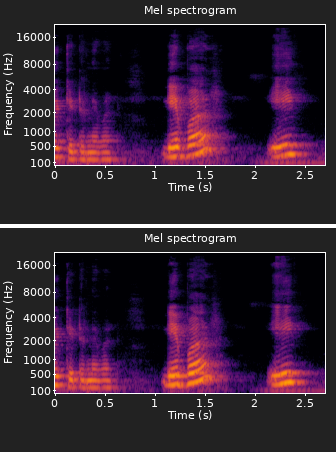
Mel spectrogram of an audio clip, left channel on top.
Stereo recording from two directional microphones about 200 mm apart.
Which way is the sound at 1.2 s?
30° right (ahead or behind).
